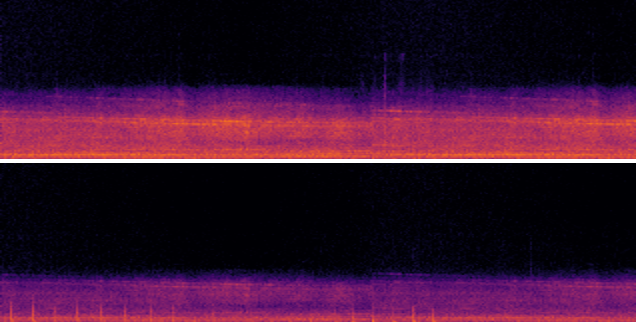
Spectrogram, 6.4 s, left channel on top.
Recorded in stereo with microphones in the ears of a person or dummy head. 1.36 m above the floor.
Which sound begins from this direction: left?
An aircraft, at 0.0 s.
